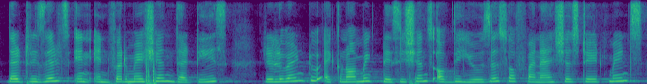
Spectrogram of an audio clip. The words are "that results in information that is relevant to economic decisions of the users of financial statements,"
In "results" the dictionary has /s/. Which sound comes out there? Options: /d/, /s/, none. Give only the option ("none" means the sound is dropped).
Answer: /s/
